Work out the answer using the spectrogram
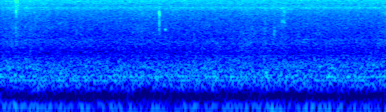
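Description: Steady broadband hiss with a low hum beneath it, recorded during a sunset safari broadcast, with no clear animal calls.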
